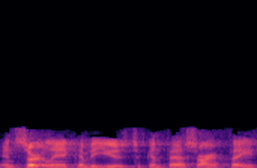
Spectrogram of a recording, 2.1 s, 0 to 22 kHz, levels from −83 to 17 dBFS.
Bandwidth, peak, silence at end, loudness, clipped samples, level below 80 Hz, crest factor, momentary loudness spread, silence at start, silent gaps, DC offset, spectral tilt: 5.4 kHz; 0 dBFS; 0 s; -19 LUFS; under 0.1%; -60 dBFS; 18 dB; 7 LU; 0 s; none; under 0.1%; -5.5 dB/octave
